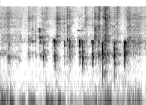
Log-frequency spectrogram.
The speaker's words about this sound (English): I can hear you typing away.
